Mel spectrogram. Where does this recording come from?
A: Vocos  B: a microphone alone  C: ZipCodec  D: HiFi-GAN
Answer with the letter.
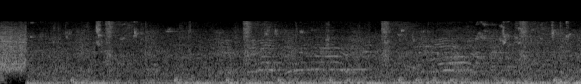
B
